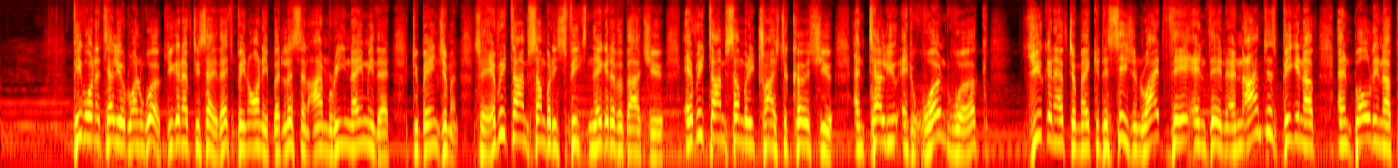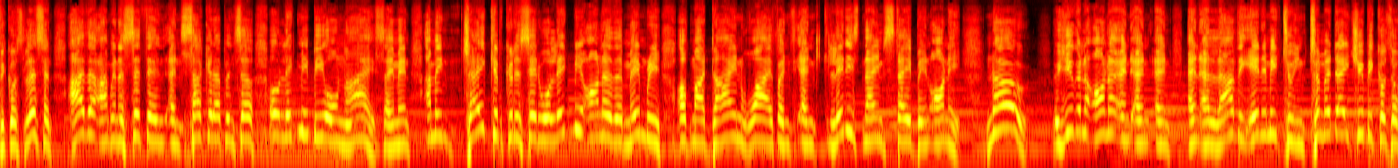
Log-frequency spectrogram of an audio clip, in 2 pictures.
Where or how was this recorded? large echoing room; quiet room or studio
large echoing room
